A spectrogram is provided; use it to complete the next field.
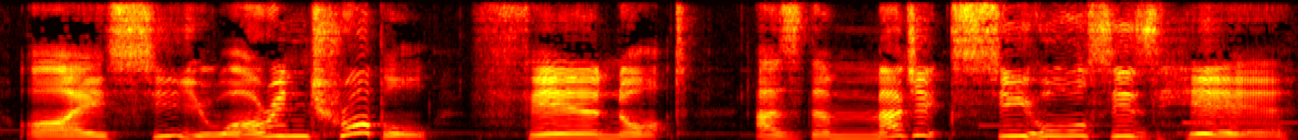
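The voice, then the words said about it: Regal character voice. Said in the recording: “in a regal voice”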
